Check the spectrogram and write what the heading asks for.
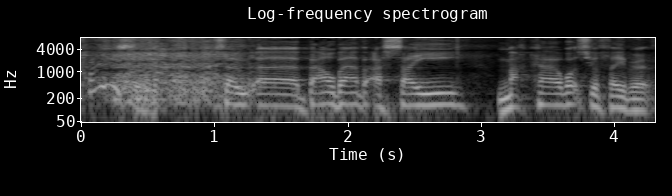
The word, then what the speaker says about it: baobab: Now, have I got the pronunciation right, first of all? Baobab, yes?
